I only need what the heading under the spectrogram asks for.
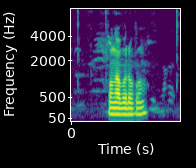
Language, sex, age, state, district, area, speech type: Santali, male, 18-30, West Bengal, Purba Bardhaman, rural, spontaneous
